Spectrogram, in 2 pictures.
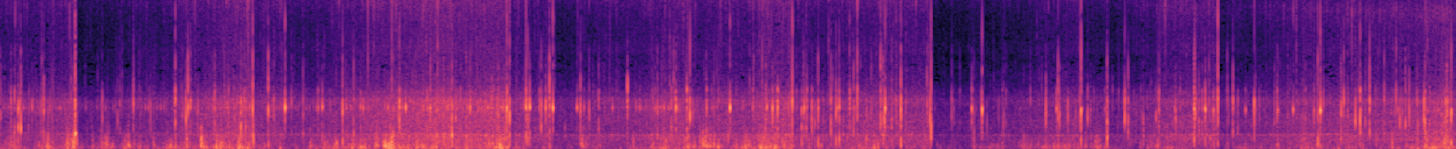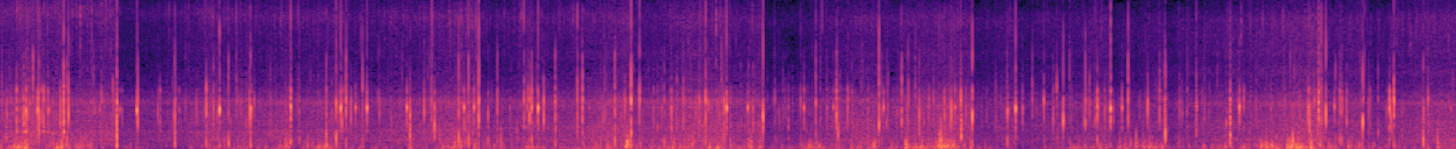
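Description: Heavy rain falling on a sailboat's deck, a dense patter of drops that swells and eases.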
